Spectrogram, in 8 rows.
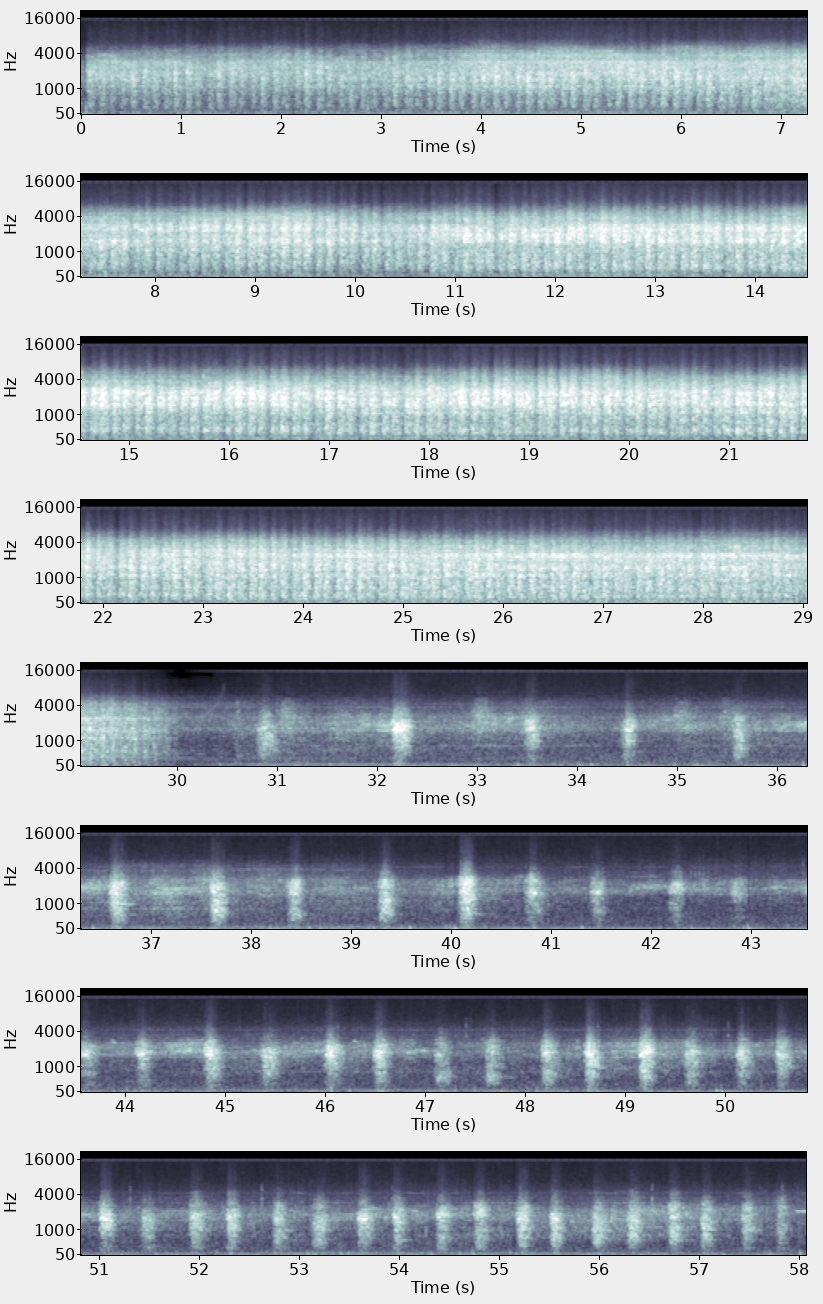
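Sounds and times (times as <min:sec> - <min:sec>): rolling freight cars: 0:00.0 - 0:58.0
steam locomotive exhaust: 0:00.0 - 0:58.0.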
